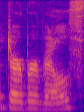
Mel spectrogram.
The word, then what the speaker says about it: d'Urberville: First off, we have Tess of the D'Urbervilles. That is, last I checked, how you pronounce it, D'Urberville, for those of you who are struggling as much as I did.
